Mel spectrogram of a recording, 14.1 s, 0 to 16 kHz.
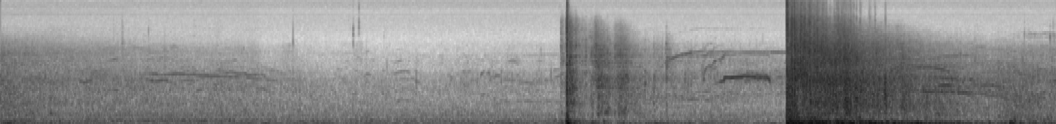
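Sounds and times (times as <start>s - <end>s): rumbling tail: 10.5s - 14.0s.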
